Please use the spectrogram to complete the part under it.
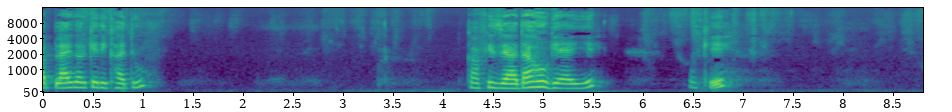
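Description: Hands rub lotion together with a soft, slippery sound.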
